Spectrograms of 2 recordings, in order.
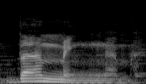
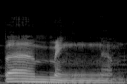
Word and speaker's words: Birmingham: B-I-R-M-I-N-G Birming 之後 H-A-M，很多人呢見到 H-A-M 就會讀成 Ham Ham Ham 讀埋個 H-A-M，但是呢其實很多時候呢，我們呢在地名裡面的 H-A-M 呢就未必會讀個 H 的，那我們就讀成 Birmingham Birmingham，聽到了 Mingham。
